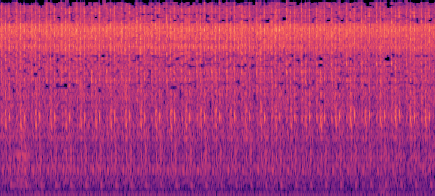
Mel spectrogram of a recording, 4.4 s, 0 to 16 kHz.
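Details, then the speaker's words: Skoda Rapid at idle with engine shaking and malfunction light on: uneven stumbling beat about three per second under hissy top end; scan showed cylinder 2 injector circuit fault, misfire. "आप देख सकते हो इसका engine कितना हिल रहा है इसका तो इसका इंजन मिसफायर हो रही है और इंजेक्टर चेक करेंगे"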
